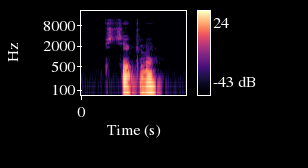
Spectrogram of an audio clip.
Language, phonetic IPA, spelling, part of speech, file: Polish, [ˈfʲɕt͡ɕɛklɛ], wściekle, adverb, LL-Q809 (pol)-wściekle.wav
